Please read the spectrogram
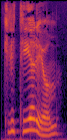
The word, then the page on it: kriterium: [krit'e:rium]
